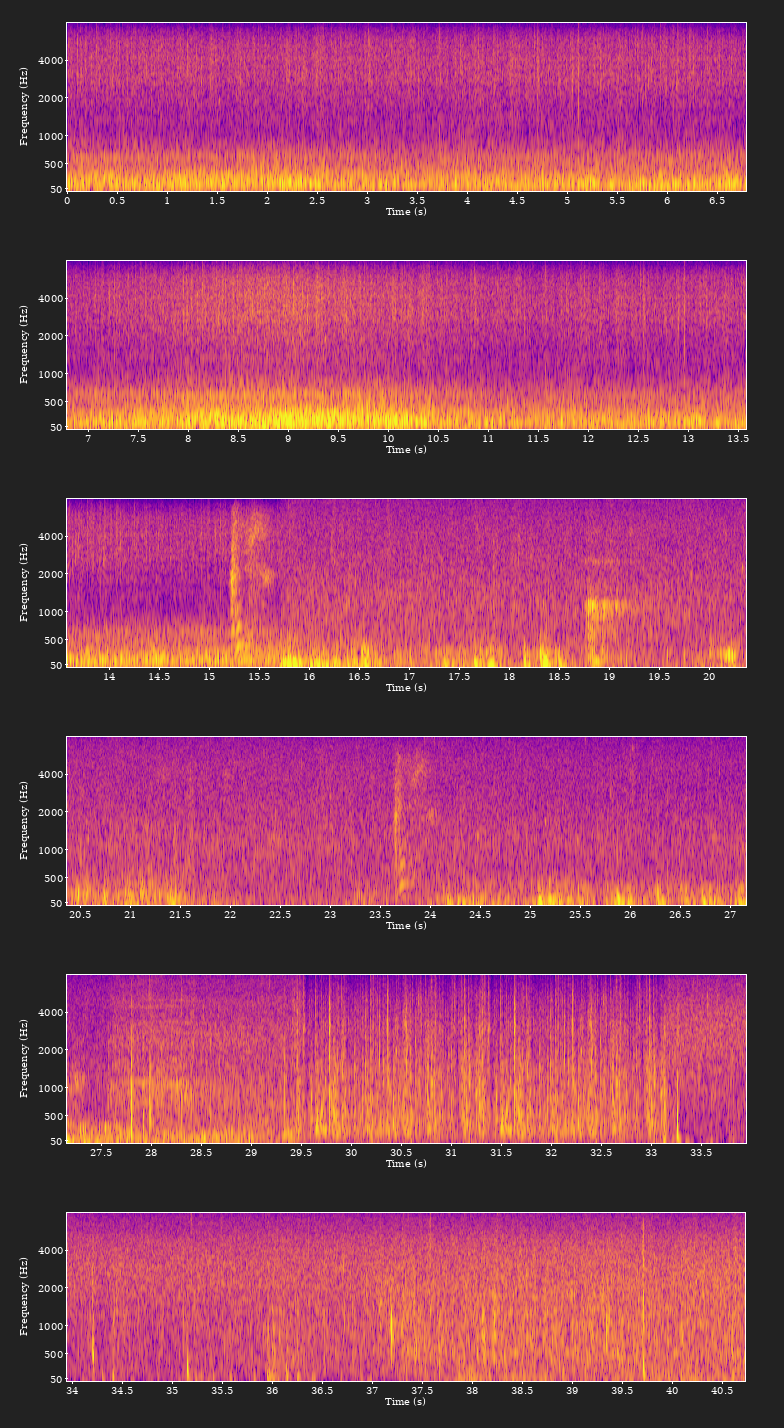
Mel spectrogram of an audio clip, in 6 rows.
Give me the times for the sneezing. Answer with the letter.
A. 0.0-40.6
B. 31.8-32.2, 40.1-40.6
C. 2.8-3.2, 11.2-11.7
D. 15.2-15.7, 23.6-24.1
D.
